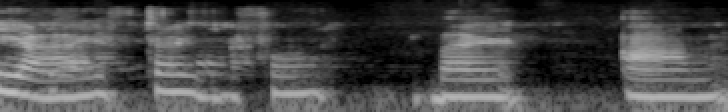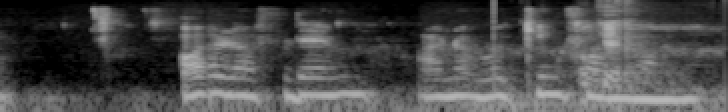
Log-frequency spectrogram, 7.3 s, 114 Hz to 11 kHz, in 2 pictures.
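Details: 15-year-old Malaysian male whose voice stays high-pitched and childish after puberty, recorded before voice therapy; puberphonia.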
